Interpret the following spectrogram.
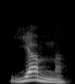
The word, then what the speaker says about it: iam: Litera J, pronunciatur je. Yam.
